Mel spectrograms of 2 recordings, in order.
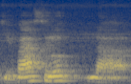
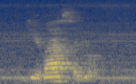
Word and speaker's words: lleváselo: En ese lugar, la tilde no sería en llévaselo, sino en lleváselo, el énfasis sería en va, y ahí se llevaría la tilde. Lleváselo, lleváselo.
